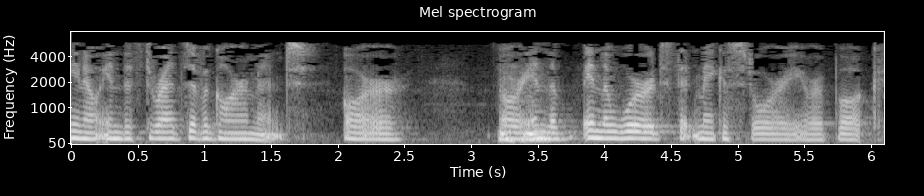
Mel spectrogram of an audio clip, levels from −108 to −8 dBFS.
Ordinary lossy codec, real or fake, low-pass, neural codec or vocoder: MP3, 24 kbps; real; 7.2 kHz; none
